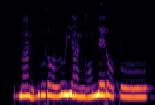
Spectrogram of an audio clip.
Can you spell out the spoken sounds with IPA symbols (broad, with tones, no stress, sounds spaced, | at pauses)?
b ã˦˨ ɡ͡b u˦ ɾ ɔ˧ l u˦ j ã˧ ɡ ɔ̃˨˦ n ɛ˦ ɾ ɔ˨˦ p oː˧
